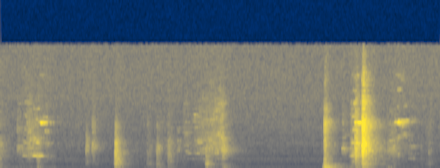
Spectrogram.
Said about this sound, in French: Le médecin frappe à une porte et entre.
